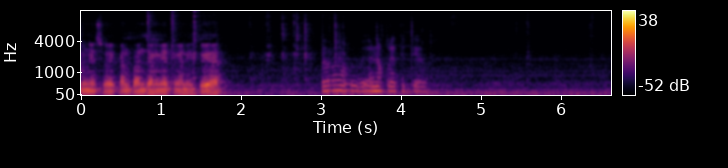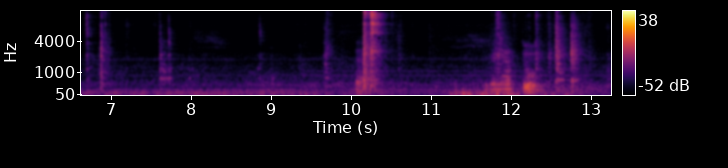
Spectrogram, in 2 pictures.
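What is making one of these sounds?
Metal parts click and clink as a bracket is adjusted by hand.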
